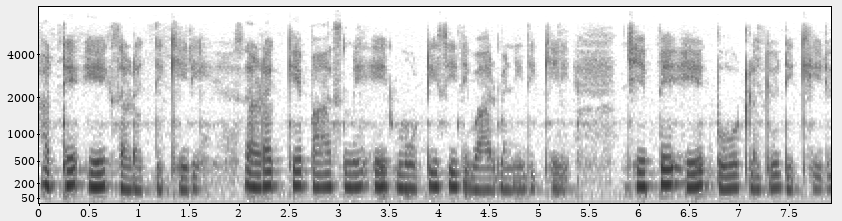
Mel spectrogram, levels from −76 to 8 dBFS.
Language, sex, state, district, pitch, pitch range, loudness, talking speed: Rajasthani, female, Rajasthan, Churu, 160 Hz, 145-170 Hz, -19 LUFS, 175 wpm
